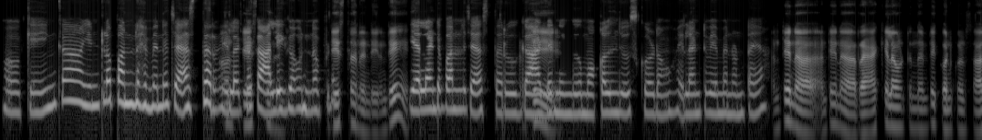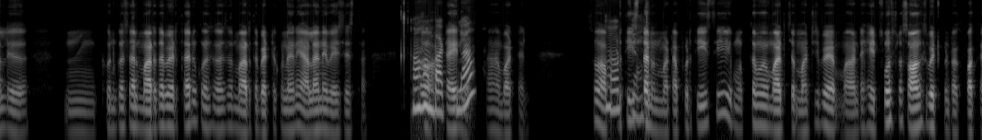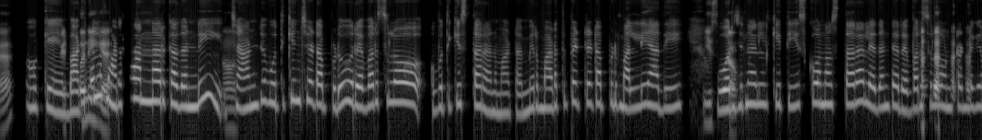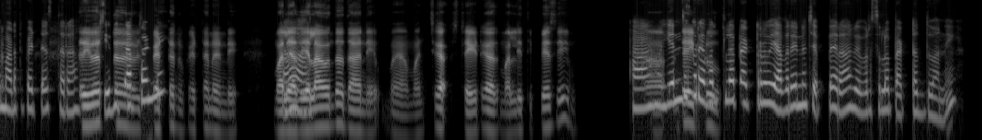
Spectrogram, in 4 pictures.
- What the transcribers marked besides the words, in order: laughing while speaking: "చేస్తారా ఇలాగ ఖాళీగా ఉన్నప్పుడు?"; tapping; in English: "గార్డెనింగ్"; in English: "సో"; in English: "సో"; in English: "హెడ్ ఫోన్స్‌లో సాంగ్స్"; in English: "రివర్స్‌లో"; in English: "ఒరిజినల్‌కి"; in English: "రివర్స్‌లో"; laugh; in English: "రివర్స్‌లో"; in English: "స్ట్రెయిట్‌గా"; in English: "రివర్స్‌లో"; in English: "రివర్స్‌లో"
- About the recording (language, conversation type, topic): Telugu, podcast, ఒంటరితనాన్ని తగ్గించేందుకు మొదటి అడుగు ఏమిటి?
